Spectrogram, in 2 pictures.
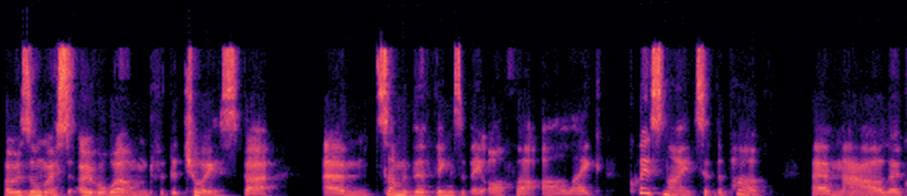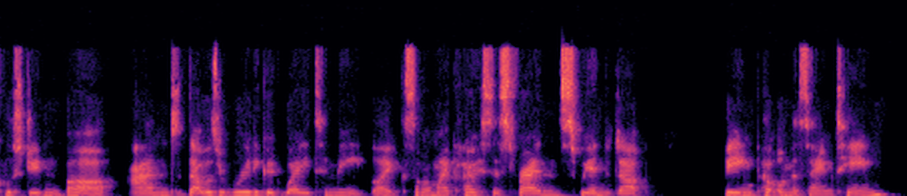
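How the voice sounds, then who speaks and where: Young woman student, casual advice, mid pitch. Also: fairly even intonation, moderate pace, a little mellow. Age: young adult. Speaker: student ambassador. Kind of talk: webinar panel answer.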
